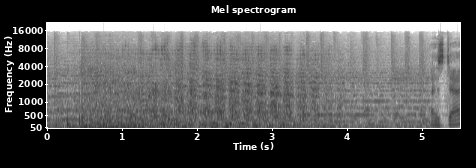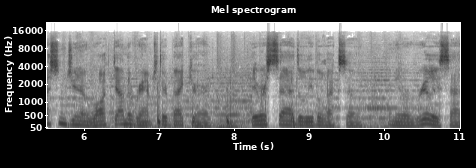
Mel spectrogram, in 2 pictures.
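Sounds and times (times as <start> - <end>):
space saucer quantum drive roaring as it throttles up: 0.2 - 5.1
speech: 5.2 - 11.0.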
